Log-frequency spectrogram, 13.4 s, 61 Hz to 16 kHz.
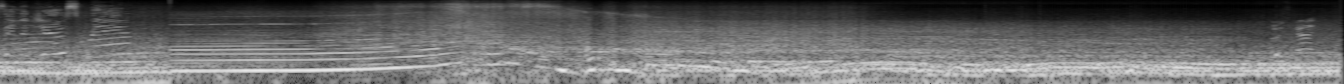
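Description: A 1000 hp 2JZ-powered BMW drift car screams on a dyno with nitrous, its engine revving hard and climbing in pitch, then holding a loud, sustained roar for the rest of the stretch.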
